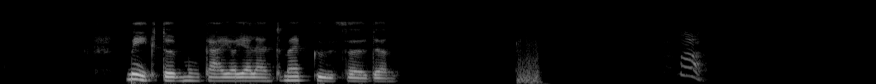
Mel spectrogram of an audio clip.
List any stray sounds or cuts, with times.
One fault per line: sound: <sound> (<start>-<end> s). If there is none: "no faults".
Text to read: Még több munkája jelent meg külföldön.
sound: cough (5.1-5.5 s)
sound: laugh (6.6-7.1 s)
